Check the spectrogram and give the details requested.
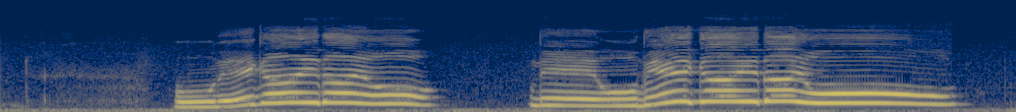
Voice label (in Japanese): おねがいだよ 男性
